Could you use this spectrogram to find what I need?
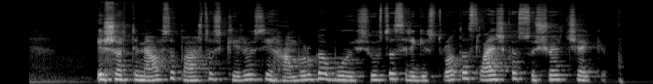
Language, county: Lithuanian, Kaunas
